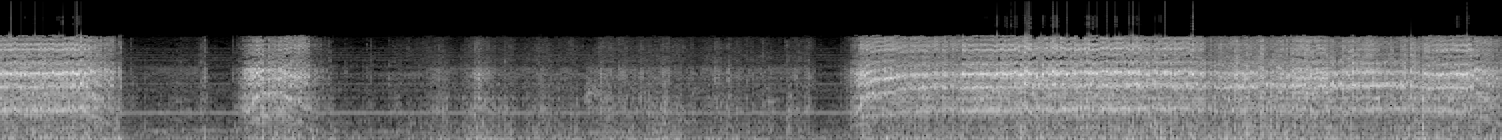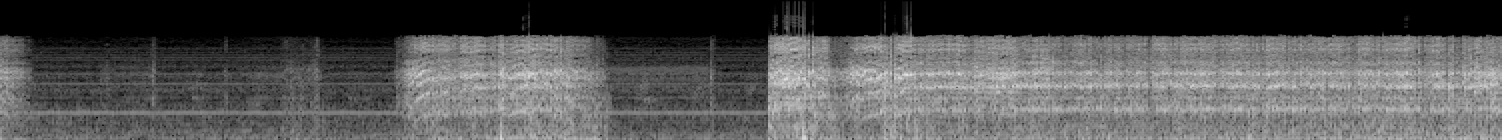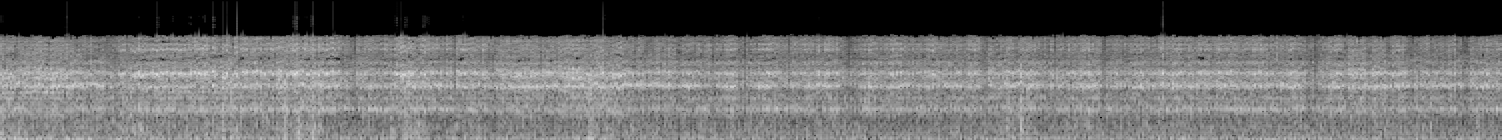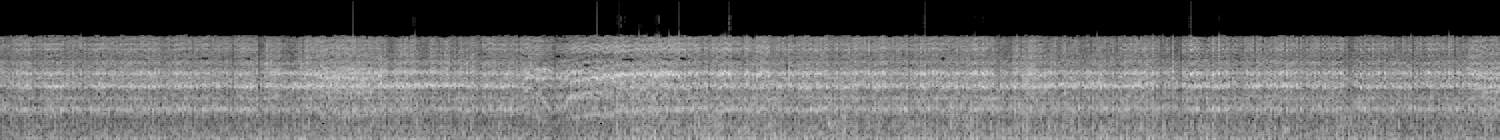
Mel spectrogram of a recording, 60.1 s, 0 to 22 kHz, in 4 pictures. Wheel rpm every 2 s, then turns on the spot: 120, 40, 20, 20, 120, 220, 220, 130, 0, 60, 90, 50, 200, 230, 230, 220, 220, 230, 230, 230, 230, 230, 230, 230, 220, 180, 230, 230, 230, 230.
0-8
